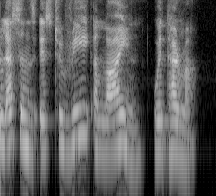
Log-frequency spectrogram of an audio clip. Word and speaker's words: dharma: I think the pronunciation in the word is dharma but it's not dharma it's dharma and dh is the the sound duh is actually not in English so that's why it's sounding a little foreign um so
